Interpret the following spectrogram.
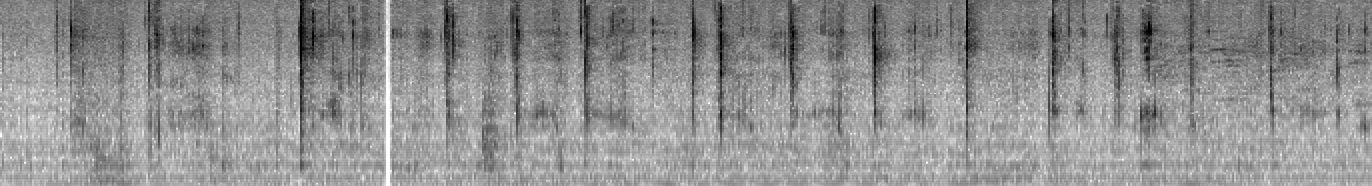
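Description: Close-up chewing of a mouthful of crunchy cereal with granola clusters: short sharp crunches come about two a second at an uneven pace, the loudest about two seconds in.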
